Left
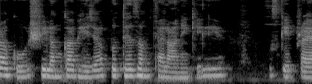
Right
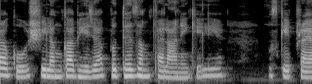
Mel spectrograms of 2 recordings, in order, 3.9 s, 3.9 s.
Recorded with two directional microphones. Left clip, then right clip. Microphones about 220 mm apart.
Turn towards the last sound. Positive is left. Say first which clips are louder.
# right 10 dB
turn(degrees=-40)  # may be behind; listen again after turning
